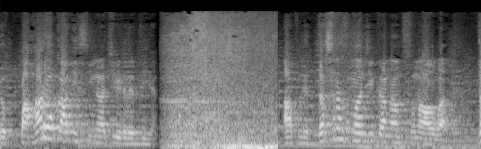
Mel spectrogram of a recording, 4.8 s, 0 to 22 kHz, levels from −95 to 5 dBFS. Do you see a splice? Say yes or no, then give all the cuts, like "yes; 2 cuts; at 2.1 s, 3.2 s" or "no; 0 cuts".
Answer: yes; 2 cuts; at 1.6 s, 2.7 s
